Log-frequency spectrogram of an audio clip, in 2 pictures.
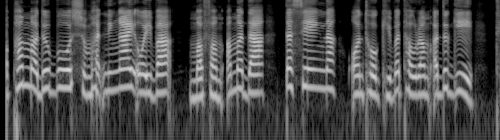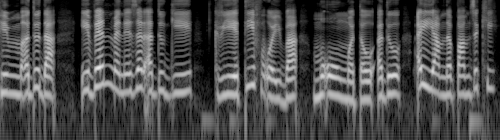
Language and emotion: Manipuri, happy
